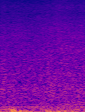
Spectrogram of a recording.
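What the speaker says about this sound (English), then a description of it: "You can see the tide there on the video there, just coming up. It's coming up quite high." Sea waves and a rising tide wash onto the beach at Ao Nang, Krabi, a steady broadband roar of surf mixed with wind buffeting the microphone, continuous and fairly loud with no voices.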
